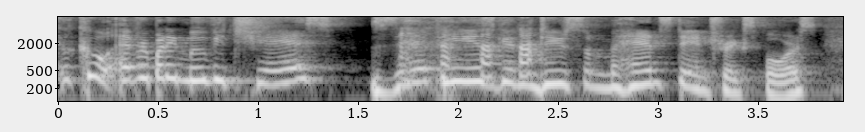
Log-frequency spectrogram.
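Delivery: high, announcing bad New Zealand accent; [name]. Interviewer clearing the room for tricks, New Zealand accent. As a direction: address the room in an amateur Kiwi accent. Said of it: "do a very bad New Zealand accent".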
